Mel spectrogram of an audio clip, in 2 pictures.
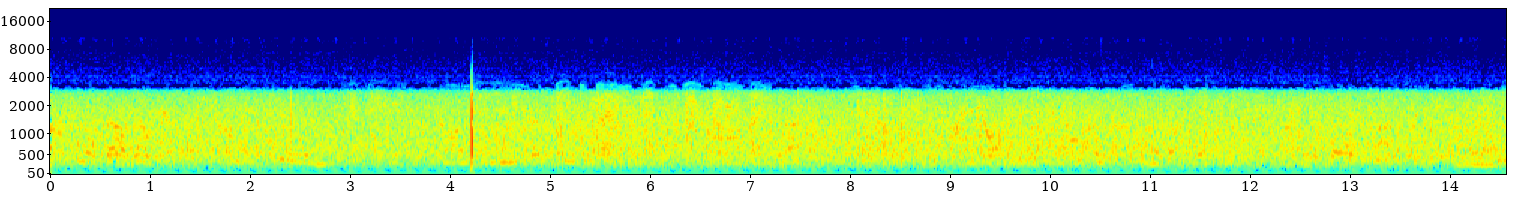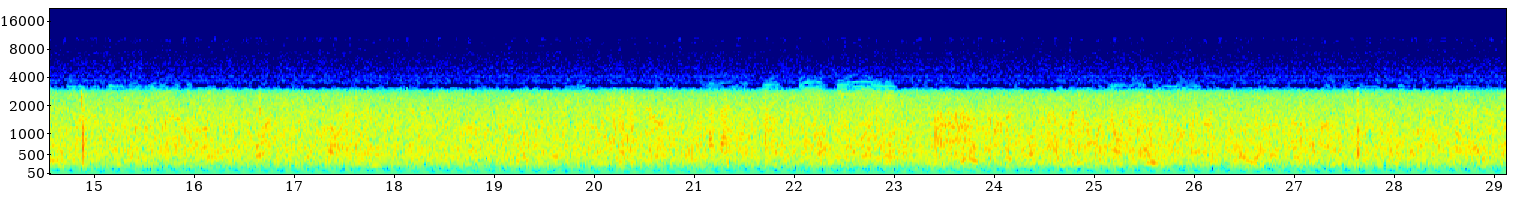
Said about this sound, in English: And my static is very, very loud.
